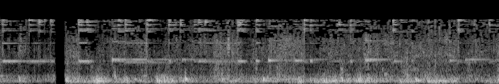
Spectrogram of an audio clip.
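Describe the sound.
Oxen on a cattle farm in the Sarchakhlo area of Tarinkot, Uruzgan province, make a continuous clinking and jangling of animal bells with shuffling livestock noise beneath.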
